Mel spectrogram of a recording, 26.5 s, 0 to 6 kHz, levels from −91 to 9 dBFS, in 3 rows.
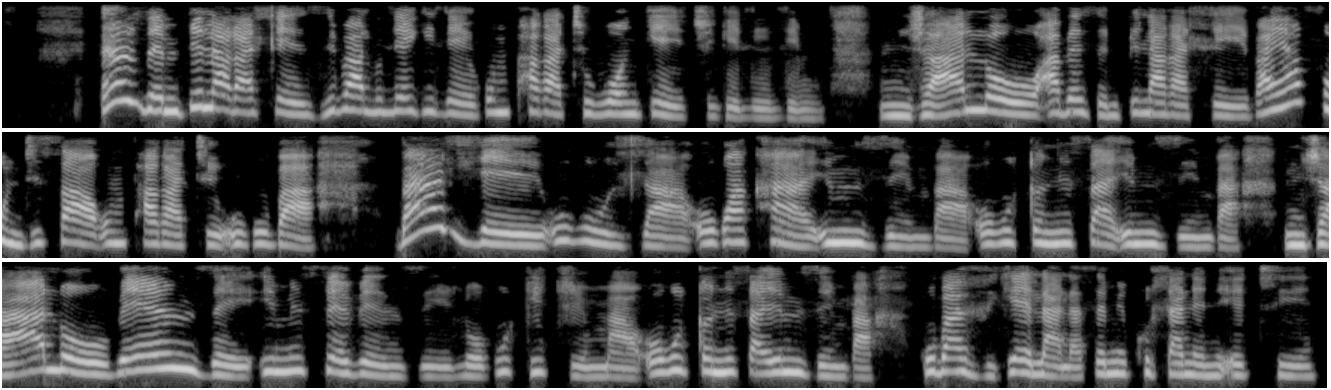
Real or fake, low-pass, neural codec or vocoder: fake; 5.4 kHz; codec, 16 kHz, 8 kbps, FreqCodec, larger model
